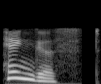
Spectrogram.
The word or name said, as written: Hengest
